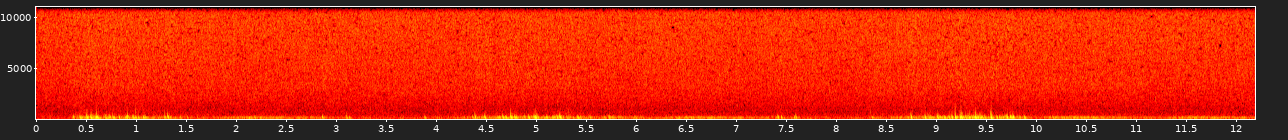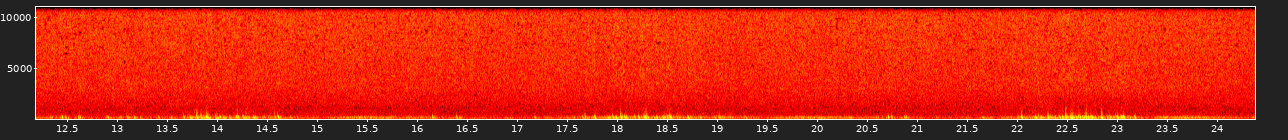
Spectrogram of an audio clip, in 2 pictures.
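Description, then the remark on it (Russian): Moist, medium and coarse bubbling lung crackles of a patient with bronchiectasis sound through a stethoscope, rising with each breath in a slow, steady rhythm of about five low, muffled cycles, fairly loud. “Сейчас вы услышите влажные, средне- и крупнопузырчатые хрипы у пациента с бронхоэктатической болезнью.”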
